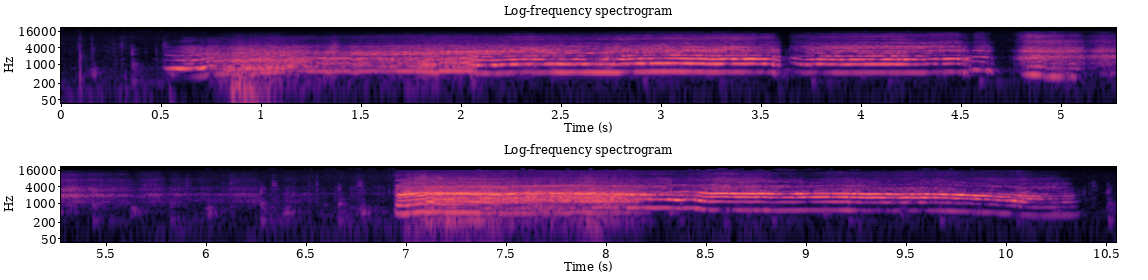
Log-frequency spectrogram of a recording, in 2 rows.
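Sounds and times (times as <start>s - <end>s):
scream-like wails played by a grandfather clock: 0.5s - 5.3s, 7.0s - 10.5s.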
